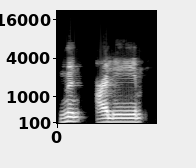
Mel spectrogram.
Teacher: İnnehu hakimün derken tenvinden sonra ayin geldiği için ishar tecviti var. Direkt okuyoruz. Mün alim. Bu şekilde a boğazdan mün alim.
